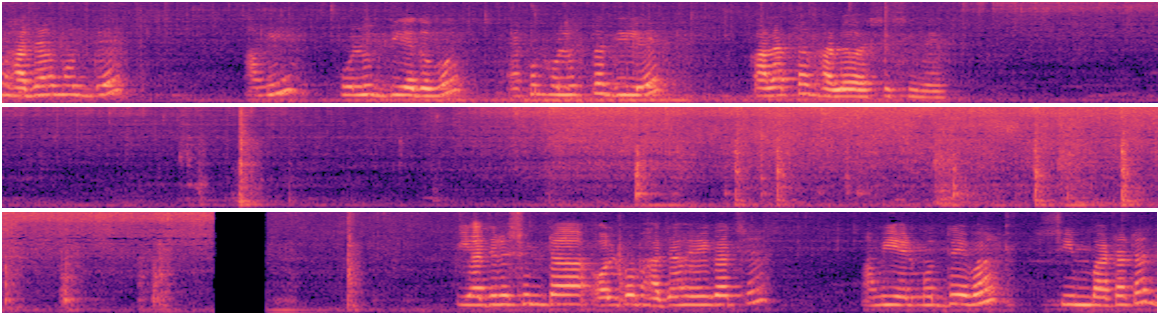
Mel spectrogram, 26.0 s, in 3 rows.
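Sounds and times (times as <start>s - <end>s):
onions sizzling in oil: 0.0s - 26.0s
wooden spatula scraping a pan: 12.8s - 18.8s.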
